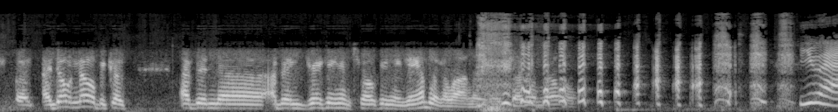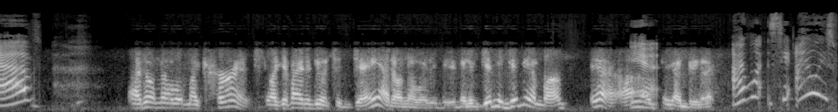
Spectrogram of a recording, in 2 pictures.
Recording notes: Live from Sky Harbor International Airport. Phones in from outside the ladies room at Sky Harbor International Airport.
